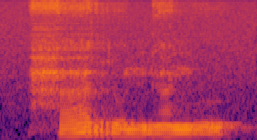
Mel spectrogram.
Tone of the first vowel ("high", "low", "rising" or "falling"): rising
